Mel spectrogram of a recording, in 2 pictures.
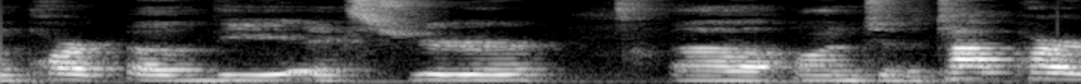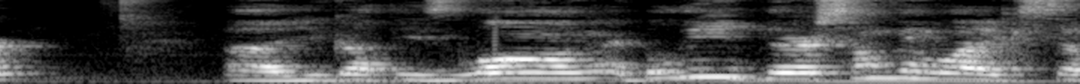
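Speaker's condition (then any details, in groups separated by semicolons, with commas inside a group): No condition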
